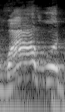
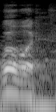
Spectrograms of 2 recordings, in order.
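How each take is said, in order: First: The first part is said with a D: 'Wild'. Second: The first part is said without a D: 'Will'. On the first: The speaker calls it wrong. "dumbasses call them" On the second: The speaker calls it right. "normal people call this Willwood"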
